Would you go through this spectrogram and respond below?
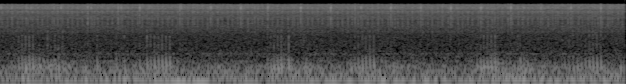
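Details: A male orange tabby cat purrs steadily while napping, a low continuous rumble pulsing with each breath.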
